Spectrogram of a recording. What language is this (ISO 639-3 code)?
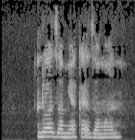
swa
